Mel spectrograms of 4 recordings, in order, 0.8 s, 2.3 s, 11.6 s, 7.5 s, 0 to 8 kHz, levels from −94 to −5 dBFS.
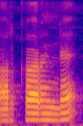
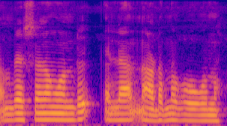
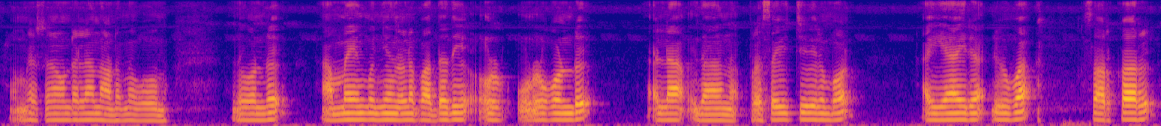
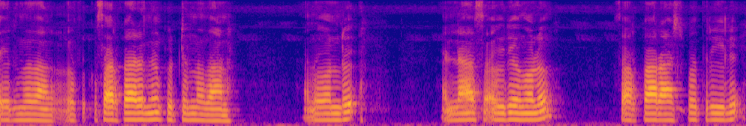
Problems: none marked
